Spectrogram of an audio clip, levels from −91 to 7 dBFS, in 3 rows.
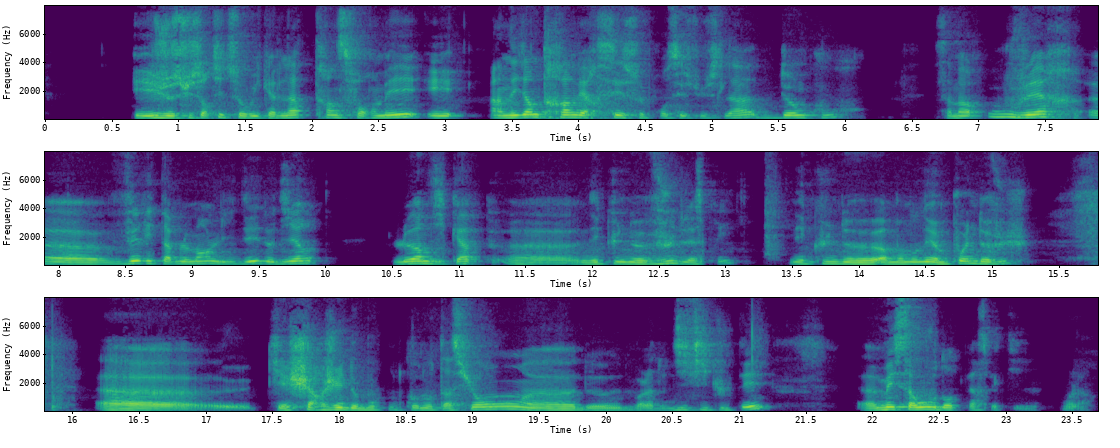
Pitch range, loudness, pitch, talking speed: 125-155 Hz, -19 LUFS, 135 Hz, 155 wpm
